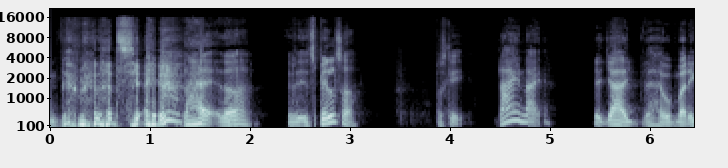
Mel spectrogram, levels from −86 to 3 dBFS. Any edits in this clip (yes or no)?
no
